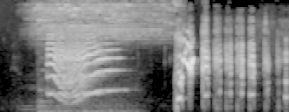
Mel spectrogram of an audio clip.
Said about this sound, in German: Aber Moment, so hört sich das an, wenn wir den Adventskalender aufmachen.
